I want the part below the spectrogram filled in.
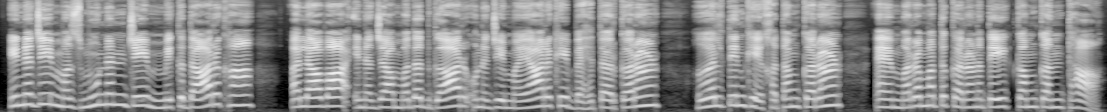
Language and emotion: Sindhi, neutral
